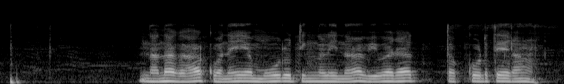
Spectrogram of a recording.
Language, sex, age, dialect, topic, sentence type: Kannada, male, 25-30, Central, banking, question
